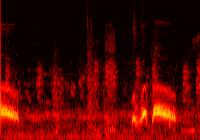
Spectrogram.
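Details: Spotted dove cooing, played to stimulate captive doves to coo: a soft low coo at the start, then two short rising notes and a longer mellow coo near the end.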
